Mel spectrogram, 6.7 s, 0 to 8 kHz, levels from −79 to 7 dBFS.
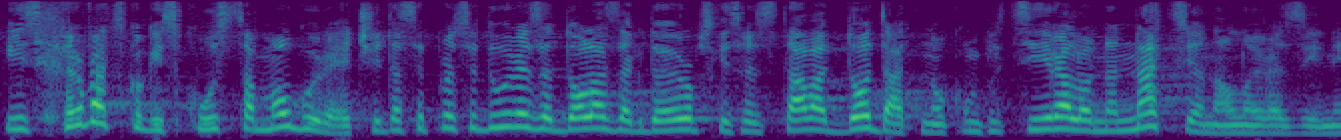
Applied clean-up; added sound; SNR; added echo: none; none; none; none.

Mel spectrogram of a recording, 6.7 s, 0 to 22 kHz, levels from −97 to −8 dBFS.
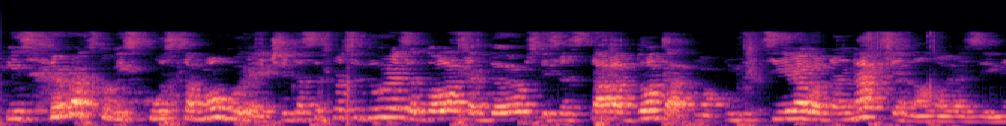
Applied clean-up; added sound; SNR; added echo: classical method WPE with log-MMSE.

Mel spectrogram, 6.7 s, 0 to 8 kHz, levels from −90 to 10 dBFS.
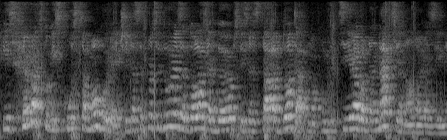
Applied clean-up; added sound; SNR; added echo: none; Walk, footsteps; 18 dB; reverberation time 0.4 s.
